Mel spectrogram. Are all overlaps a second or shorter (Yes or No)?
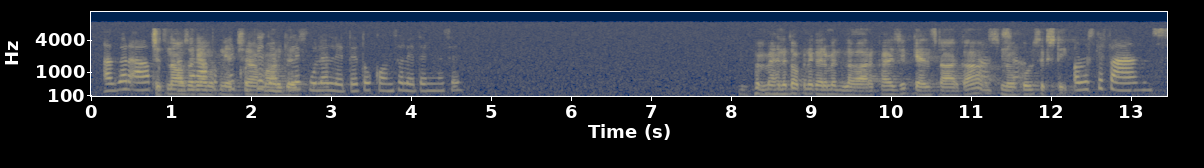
No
